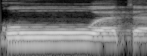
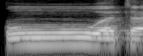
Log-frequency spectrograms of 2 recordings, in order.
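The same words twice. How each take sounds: Both takes have the same delivery.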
